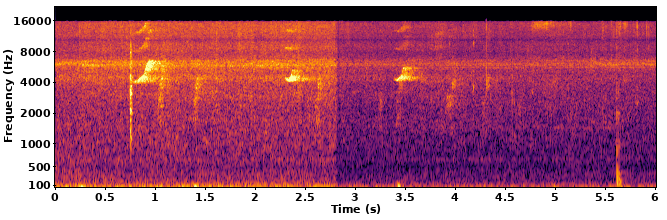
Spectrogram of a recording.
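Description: Outdoor ambience: a bird gives about three short high chirps over a steady low rumble and a faint, steady high-pitched tone. The background drops a little about halfway through.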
